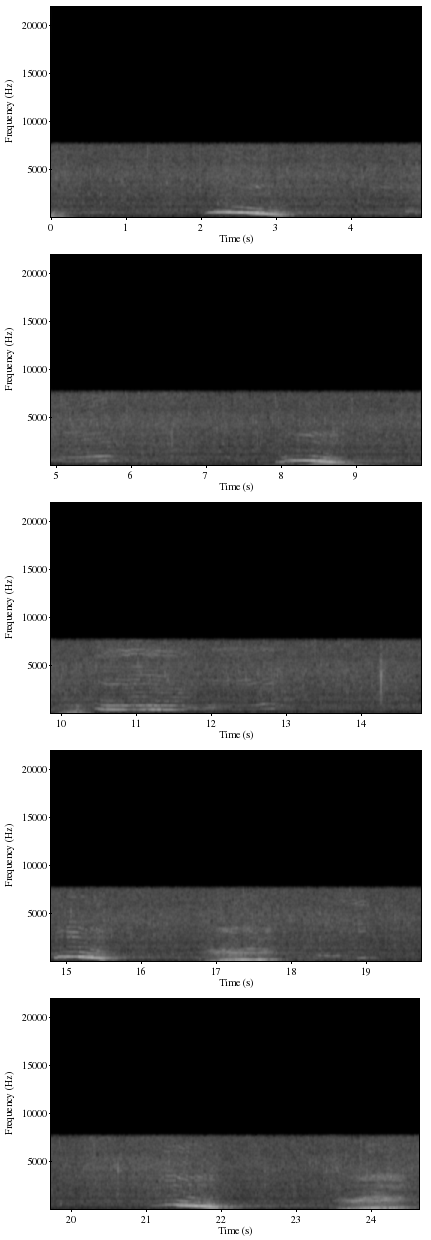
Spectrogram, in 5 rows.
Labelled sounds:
2.4	2.9	humpback whale, 0.81 to 1.2 kHz
4.4	4.6	humpback whale, 3.1 to 3.4 kHz
5.0	5.8	humpback whale, 0.78 to 3.6 kHz
8.0	8.7	humpback whale, 0.78 to 3.4 kHz
10.4	11.7	humpback whale, 0.78 to 6.8 kHz
12.3	12.9	humpback whale, 0.91 to 3.6 kHz
14.9	15.6	humpback whale, 0.78 to 3.7 kHz
16.8	17.8	humpback whale, 0.84 to 3.7 kHz
18.7	19.0	humpback whale, 6.0 to 6.4 kHz
21.3	21.8	humpback whale, 0.78 to 3.6 kHz
23.5	24.5	humpback whale, 0.78 to 3.7 kHz

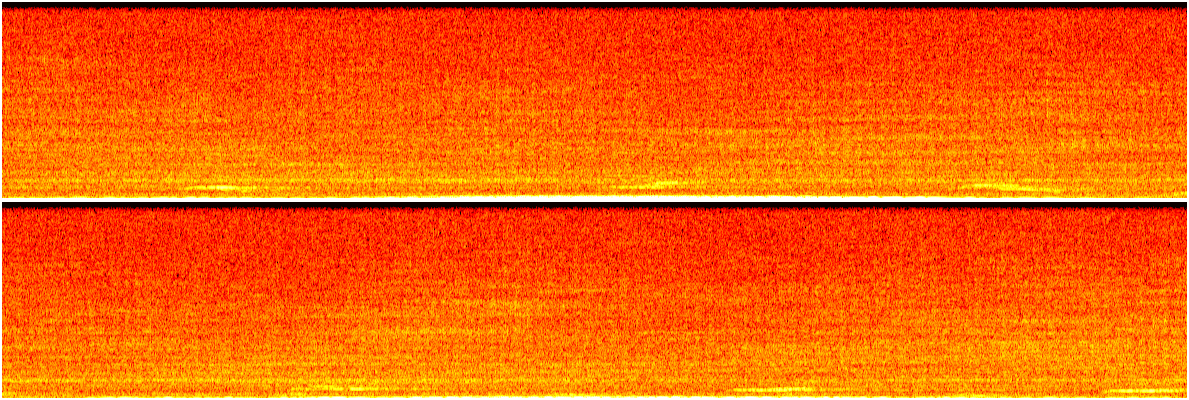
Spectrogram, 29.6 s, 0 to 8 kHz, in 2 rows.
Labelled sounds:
28.7	29.0	vessel noise, 2.7 to 2.9 kHz

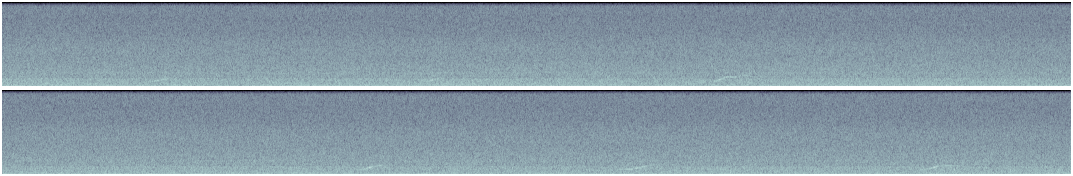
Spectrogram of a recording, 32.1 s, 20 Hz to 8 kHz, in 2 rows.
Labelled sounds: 10.8	11.1	humpback whale, 0.80 to 0.96 kHz
25.6	25.9	humpback whale, 0.80 to 0.99 kHz
30.0	30.3	humpback whale, 0.80 to 0.93 kHz

